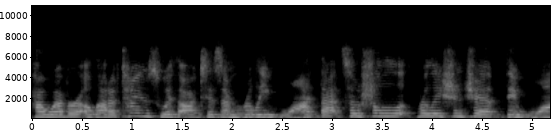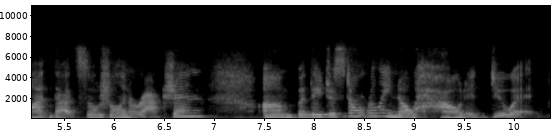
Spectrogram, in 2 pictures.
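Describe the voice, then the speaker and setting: A woman's voice: a little high, measured pace. Woman explaining patiently on a dull call. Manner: clear, patient explaining with frequent ums and worked examples. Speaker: clinician presenting at a conference session. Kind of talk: explanatory conference talk. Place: home or office, remote virtual session. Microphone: computer mic on a video call. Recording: slightly dull virtual-conference audio with faint background noise.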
